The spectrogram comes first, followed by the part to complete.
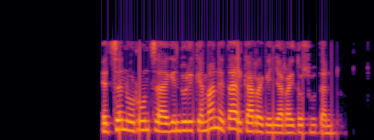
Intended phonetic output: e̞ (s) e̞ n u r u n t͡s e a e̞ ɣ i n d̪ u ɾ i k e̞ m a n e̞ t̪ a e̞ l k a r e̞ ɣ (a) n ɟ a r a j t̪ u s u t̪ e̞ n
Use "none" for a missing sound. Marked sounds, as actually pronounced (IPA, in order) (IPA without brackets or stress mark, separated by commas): t͡s, i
